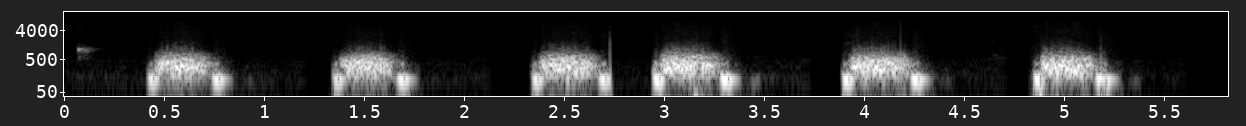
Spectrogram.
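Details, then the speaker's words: Heart sounds about 63 a minute with a loud rushing murmur between the first and second sounds: systolic murmur, played in a valvular disease lecture right after discussing aortic stenosis. "Ah, y acá podemos escuchar el soplón sistólico."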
